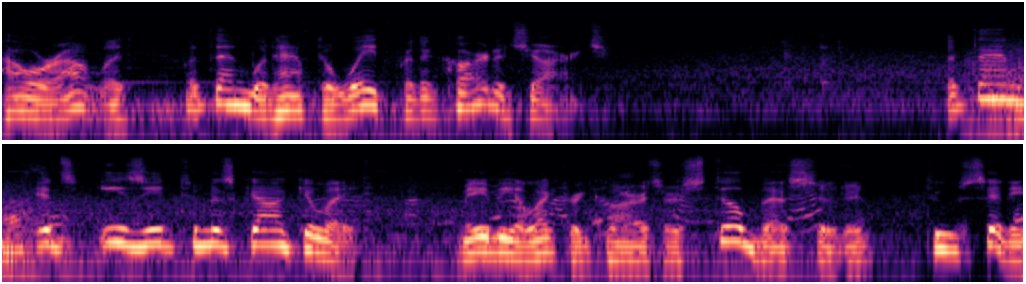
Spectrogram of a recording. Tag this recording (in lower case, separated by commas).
vehicle, music, speech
